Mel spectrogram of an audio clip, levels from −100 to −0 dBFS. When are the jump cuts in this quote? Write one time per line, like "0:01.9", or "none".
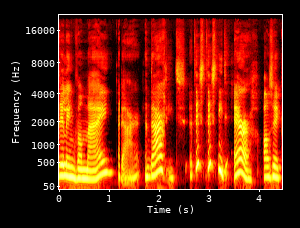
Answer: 0:01.2
0:02.1
0:02.9

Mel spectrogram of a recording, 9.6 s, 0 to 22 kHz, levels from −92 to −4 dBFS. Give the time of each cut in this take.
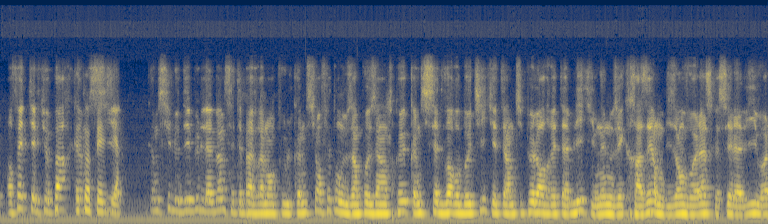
none

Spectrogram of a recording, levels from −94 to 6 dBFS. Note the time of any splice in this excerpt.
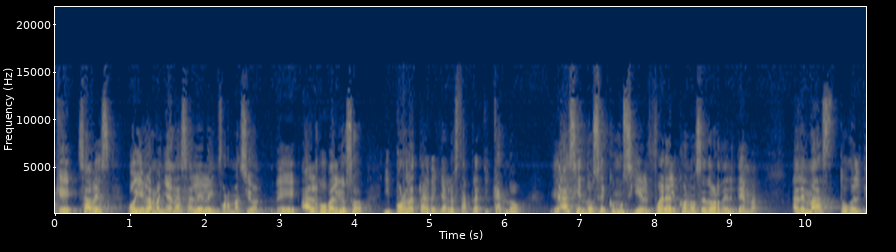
none

